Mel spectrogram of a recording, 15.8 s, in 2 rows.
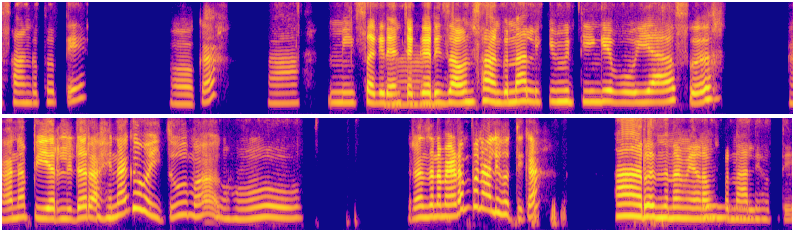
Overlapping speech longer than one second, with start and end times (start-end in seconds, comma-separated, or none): none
